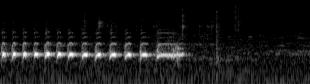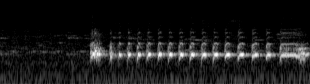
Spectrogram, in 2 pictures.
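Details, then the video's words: Long runs of evenly paced, staccato coos from a highly vocal zebra dove, each phrase of over a dozen notes closing with a rolling flourish, separated by a quiet gap of several seconds. "burung perkutut super ngoce"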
